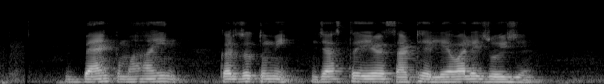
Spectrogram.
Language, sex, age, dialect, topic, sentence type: Marathi, male, 18-24, Northern Konkan, banking, statement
